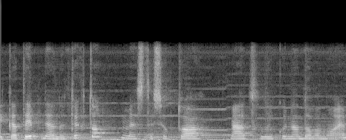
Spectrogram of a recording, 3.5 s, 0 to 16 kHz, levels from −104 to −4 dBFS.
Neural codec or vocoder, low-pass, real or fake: vocoder, 24 kHz, 100 mel bands, Vocos; 10.8 kHz; fake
